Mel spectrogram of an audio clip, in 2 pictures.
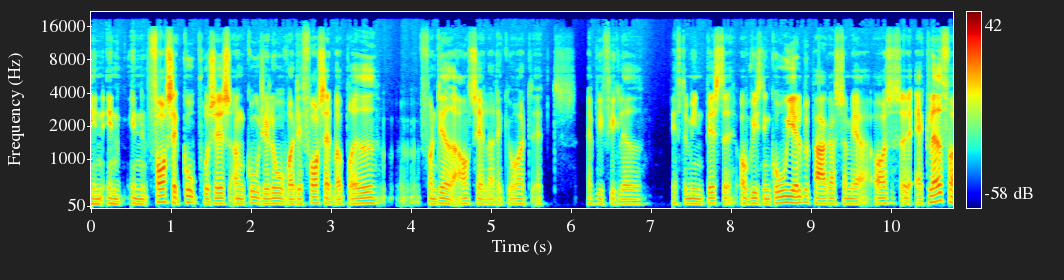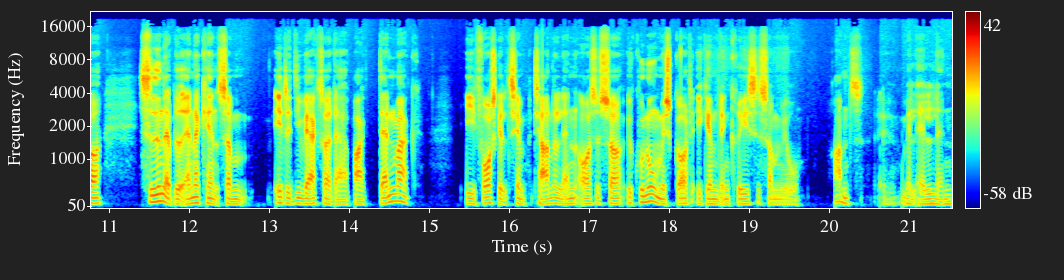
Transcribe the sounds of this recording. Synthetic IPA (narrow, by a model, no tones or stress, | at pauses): e̝nene̝nfɒːd̥sæd̥̚ɡ̥o̝̰ːpʰʁo̝sesɒ̽e̝nɡ̥o̝̰ːd̥iælo̝̰ːʋɒde̝fɒːd̥sæd̥ʋɑ̈b̥ʁɛð̞ˠfɔ̽nd̥e̝ːɐð̞ˠɑ̈ʊt͡sʰɛ̰ːlɐɾ̥ɑ̈ɡ̥jo̝ːɐæ̥ | æʋife̝ɡ̥lɛːʊð̩ˠ | efd̥ɐminb̥esd̥əʔɒb̥ʋḭːsne̝ŋɡ̥o̝ːjelb̥əpʰɑ̈ɡ̥ɐsɒ̽mjɑɪɒ̽səəʔæɐɡ̥lɛð̞ˠfɒ̽ | siːð̞ˠn̩æɐble̝ːð̩ˠænæɐkʰen̰d̥sɒ̽m | e̝ɾ̥æd̥iʋæɐɡ̥̚t͡sʰɒ̽ɪɐd̥ɑ̈hɑ̈b̥ʁɑ̈ɡ̥̚d̥ːænmɑ̈ːɡ̥ | ifɒːsɡ̥el̰t͡sʰet͡sʰe̝ɑ̈nd̥ʁɐlænəʔɒ̽s̬əsɒ̽ʔøkʰo̝no̝̰ːmisɡ̥ɒ̽d̥iɡ̥em̰mn̩d̥enkʰʁiːsəsɒ̽mjo̝ | ʁɑ̈m̰d̥ | melæləlænə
